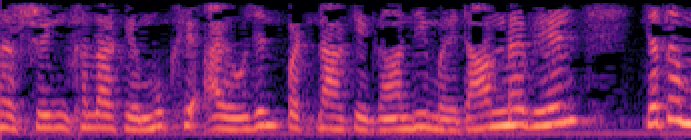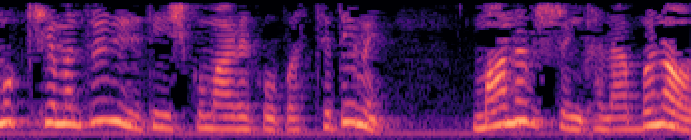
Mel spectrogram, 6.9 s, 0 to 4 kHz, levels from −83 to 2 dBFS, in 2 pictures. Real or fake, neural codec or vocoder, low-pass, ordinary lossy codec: real; none; 3.6 kHz; none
